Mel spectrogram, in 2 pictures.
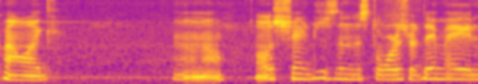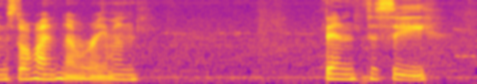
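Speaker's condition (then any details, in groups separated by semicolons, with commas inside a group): Cerebral palsy; hands affected, shaking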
